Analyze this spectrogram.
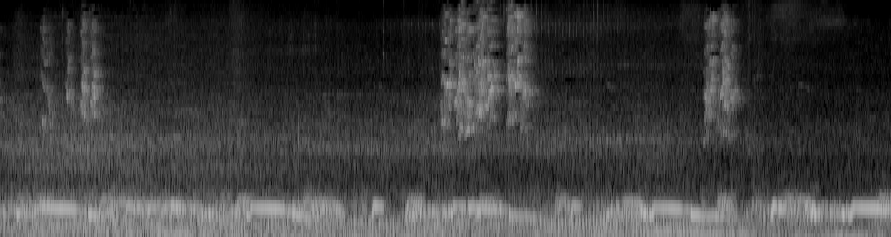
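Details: Barbary doves, white and brown birds compared, giving low, rolling coos that slur downward. Several phrases overlap in steady succession, with brief high chirps from other birds and a constant low hum behind.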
